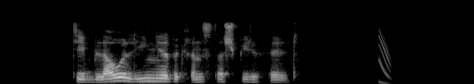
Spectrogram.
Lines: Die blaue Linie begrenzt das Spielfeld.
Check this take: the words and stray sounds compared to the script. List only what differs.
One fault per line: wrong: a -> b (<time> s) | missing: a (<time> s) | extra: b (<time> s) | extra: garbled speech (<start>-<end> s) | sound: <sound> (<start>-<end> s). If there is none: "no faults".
sound: chirp (3.8-3.9 s)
